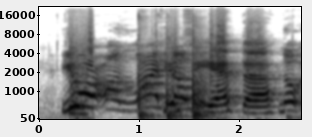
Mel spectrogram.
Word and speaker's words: quinceañera: You are on live Quinceañera.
